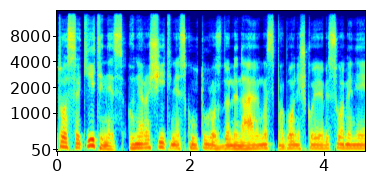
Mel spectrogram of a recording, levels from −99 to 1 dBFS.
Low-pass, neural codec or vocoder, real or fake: 14.4 kHz; codec, 44.1 kHz, 2.6 kbps, SNAC; fake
